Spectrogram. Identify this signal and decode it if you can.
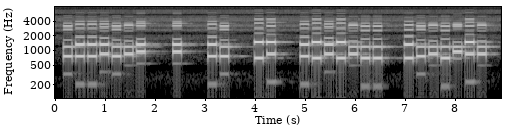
DTMF, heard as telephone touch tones, dialled by machine, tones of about 170 ms. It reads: 4558470 0 54 39 5383711 2471*97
